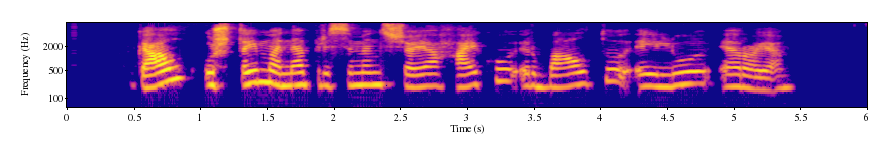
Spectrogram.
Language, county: Lithuanian, Kaunas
